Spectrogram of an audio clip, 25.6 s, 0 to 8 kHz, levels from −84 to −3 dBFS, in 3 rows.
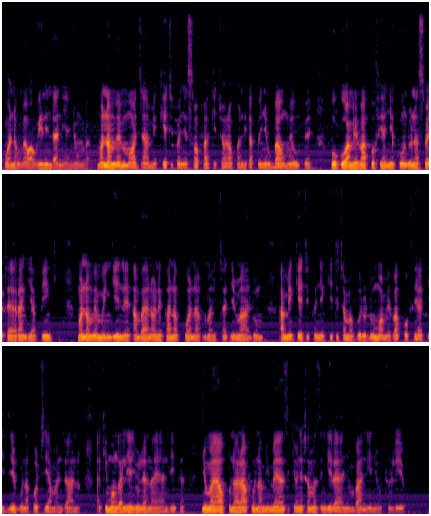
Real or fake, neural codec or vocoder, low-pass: real; none; 7.2 kHz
